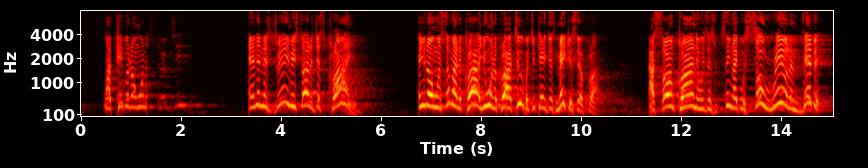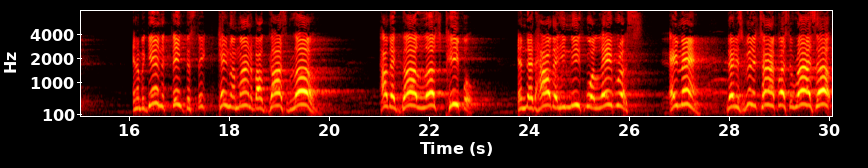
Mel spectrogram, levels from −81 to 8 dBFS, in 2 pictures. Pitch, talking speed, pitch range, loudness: 330 Hz, 170 wpm, 285-360 Hz, -20 LUFS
